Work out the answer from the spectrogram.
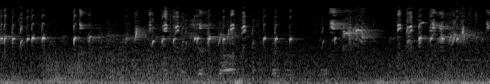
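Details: Goldfinch singing a thin, high, sustained trill broken by sparkling chirps and twitters, in short phrases with gaps, softly recorded over light background noise.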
